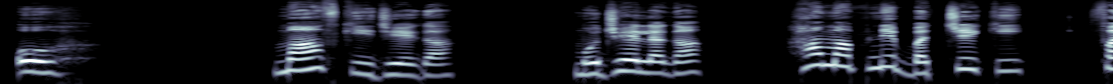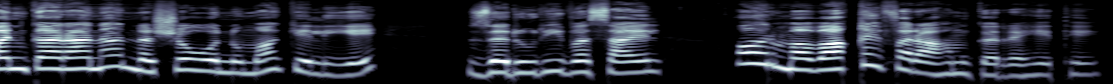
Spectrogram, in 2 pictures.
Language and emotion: Urdu, surprised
